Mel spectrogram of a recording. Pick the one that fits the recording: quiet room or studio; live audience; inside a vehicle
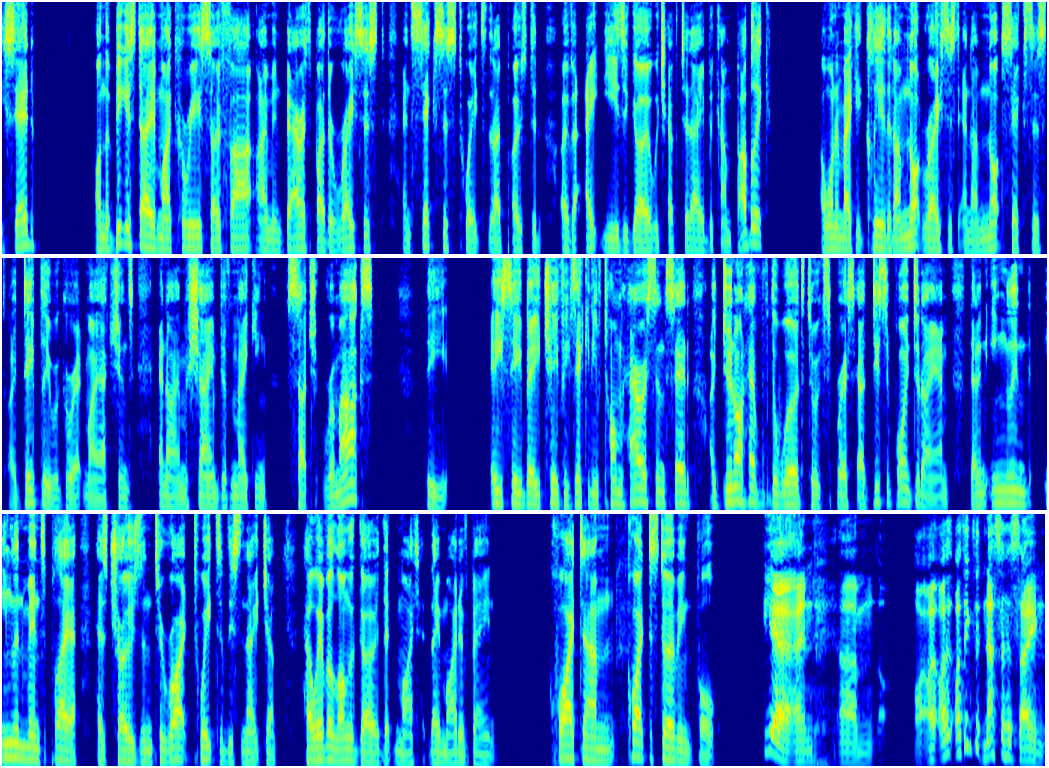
quiet room or studio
